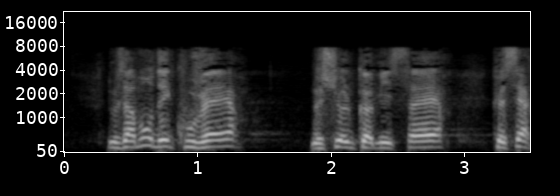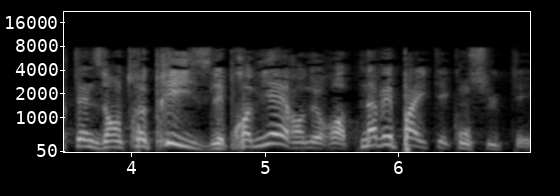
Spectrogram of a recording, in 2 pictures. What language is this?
French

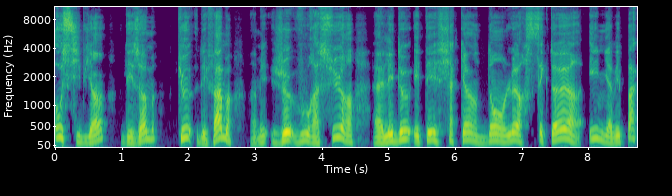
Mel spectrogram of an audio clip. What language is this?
French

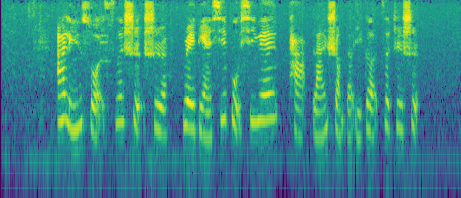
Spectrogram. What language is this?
Chinese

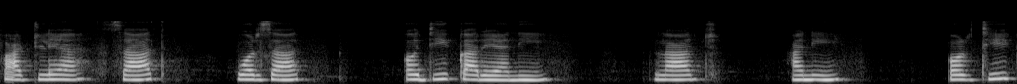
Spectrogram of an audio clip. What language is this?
Konkani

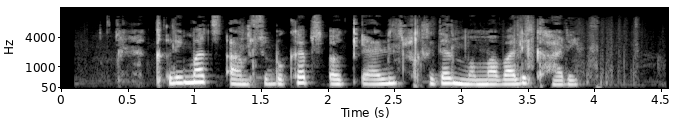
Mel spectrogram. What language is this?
Georgian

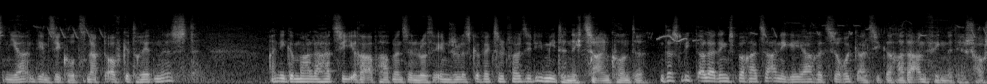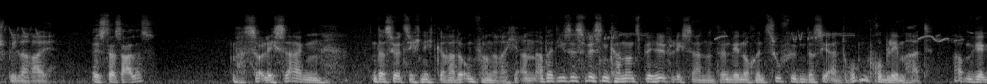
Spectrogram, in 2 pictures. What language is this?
German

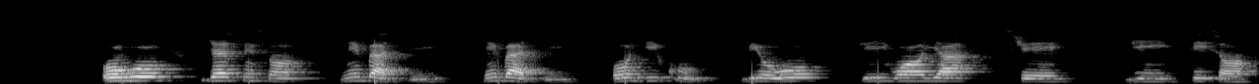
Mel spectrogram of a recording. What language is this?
Yoruba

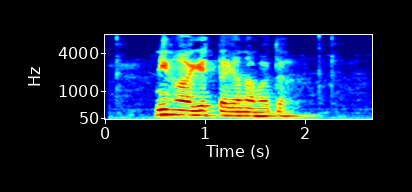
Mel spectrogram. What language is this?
Turkish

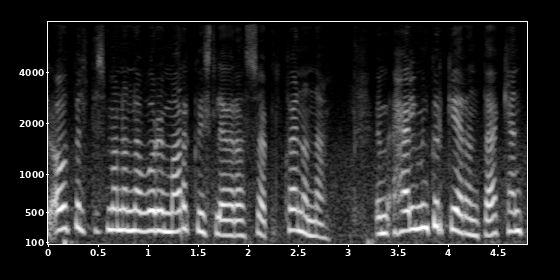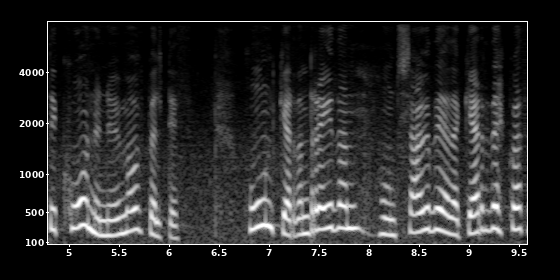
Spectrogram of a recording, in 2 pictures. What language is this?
Icelandic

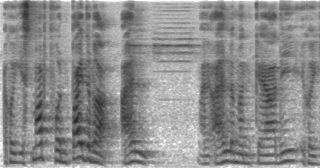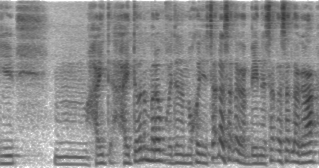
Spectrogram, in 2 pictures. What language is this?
Manipuri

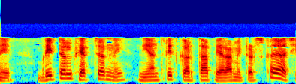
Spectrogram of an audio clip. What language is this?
Gujarati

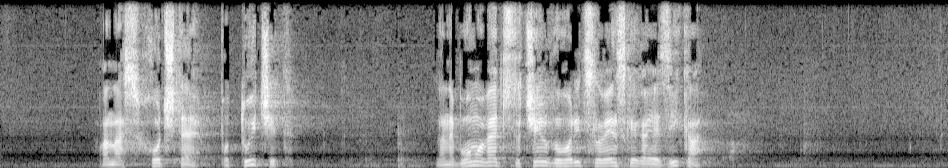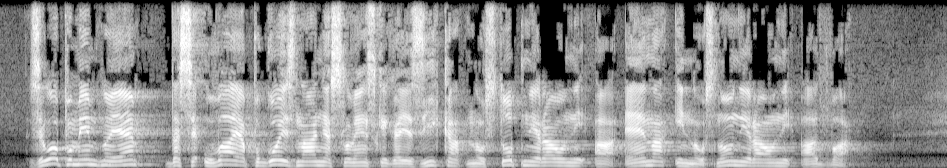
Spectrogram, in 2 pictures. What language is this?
Slovenian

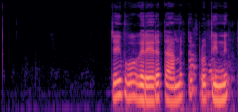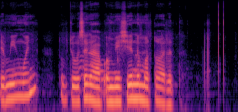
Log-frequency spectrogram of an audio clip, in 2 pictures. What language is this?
Kalenjin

